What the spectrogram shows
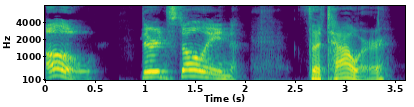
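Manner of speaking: mock foreboding, loud, dark, ominous, doom-laden delivery. Retelling how a friend explained something, mock-ominous tone. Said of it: "He said it so like ominously".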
